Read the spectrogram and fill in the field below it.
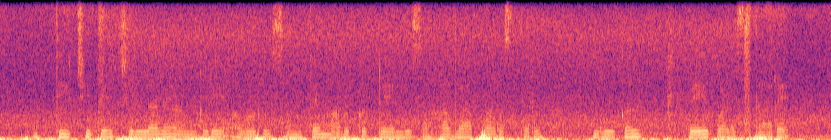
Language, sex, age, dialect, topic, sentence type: Kannada, female, 36-40, Mysore Kannada, banking, statement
